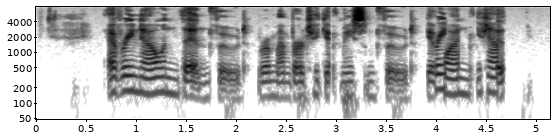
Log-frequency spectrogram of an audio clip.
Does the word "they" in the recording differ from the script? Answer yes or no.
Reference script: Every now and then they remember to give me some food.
yes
